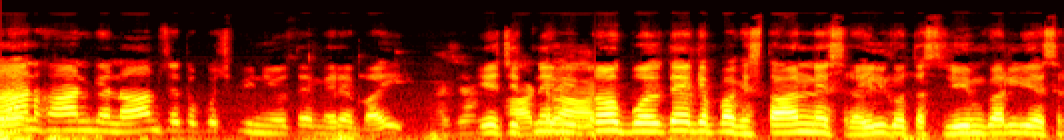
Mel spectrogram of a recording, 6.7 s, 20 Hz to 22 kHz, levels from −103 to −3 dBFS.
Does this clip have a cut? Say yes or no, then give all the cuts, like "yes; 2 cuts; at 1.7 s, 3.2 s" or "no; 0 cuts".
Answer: yes; 1 cut; at 3.7 s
